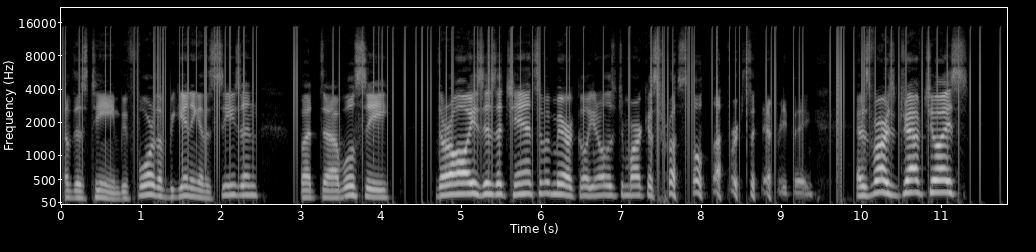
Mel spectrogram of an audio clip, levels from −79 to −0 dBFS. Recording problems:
crackle, like an old record; loud; 8 dB below the speech

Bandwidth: 14.5 kHz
